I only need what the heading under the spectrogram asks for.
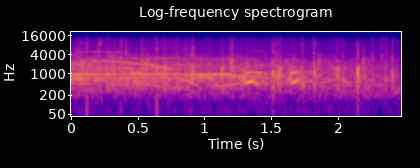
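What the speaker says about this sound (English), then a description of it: "Give him a round of applause." A festival audience applauds a speaker as he is welcomed to the stage: dense clapping mixed with cheers and whistles, fairly close and lively from start to finish.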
